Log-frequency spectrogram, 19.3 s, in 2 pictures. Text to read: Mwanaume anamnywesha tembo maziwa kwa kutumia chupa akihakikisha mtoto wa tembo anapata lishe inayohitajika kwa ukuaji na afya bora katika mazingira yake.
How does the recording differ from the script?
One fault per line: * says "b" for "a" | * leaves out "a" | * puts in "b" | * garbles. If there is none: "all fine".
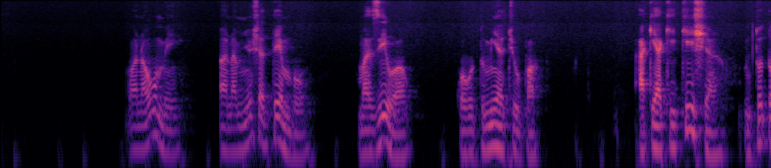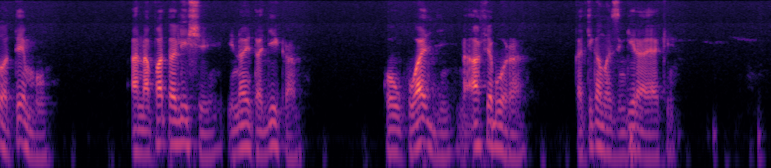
all fine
